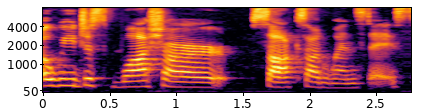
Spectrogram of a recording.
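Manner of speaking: normal talking voice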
